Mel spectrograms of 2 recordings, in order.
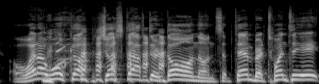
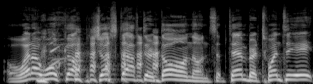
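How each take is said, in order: First: It is read in a strong, put-on Scottish accent. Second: The same.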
